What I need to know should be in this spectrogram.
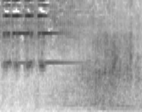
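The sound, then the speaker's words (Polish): A bicycle bell rings in a quick burst of several bright strikes, then a single ring lingers and fades. “To jest dźwięk dzwonka przy rowerze.”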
